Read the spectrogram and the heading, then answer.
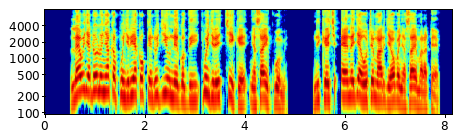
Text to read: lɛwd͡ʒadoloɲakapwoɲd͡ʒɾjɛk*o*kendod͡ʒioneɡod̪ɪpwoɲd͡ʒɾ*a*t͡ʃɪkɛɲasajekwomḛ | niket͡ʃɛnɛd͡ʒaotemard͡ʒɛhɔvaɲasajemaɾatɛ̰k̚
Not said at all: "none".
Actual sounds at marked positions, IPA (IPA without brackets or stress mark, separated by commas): ɔ, e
